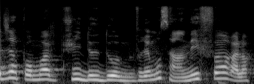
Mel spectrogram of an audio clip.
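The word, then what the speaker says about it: puy de Dôme: de dô vous voyez avec l'accent circonflex on devrait dire bien fermé ha le puit de dô puit de dô mais on a tendance à prononcer le puit de dô donc très ouvert homme le puit de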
